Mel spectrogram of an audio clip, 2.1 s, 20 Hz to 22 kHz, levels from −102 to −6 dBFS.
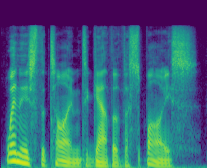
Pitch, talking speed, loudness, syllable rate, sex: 100 Hz, 230 wpm, -20 LUFS, 5.2 syllables/s, male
